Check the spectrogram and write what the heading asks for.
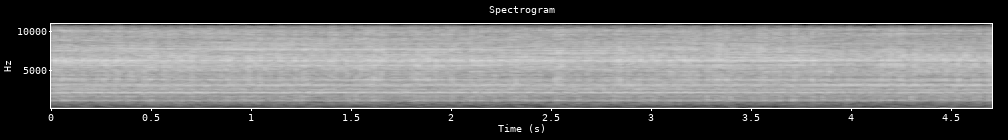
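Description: Homemade inverter buzzing steadily: a salvaged sound-system transformer driven from 12 V DC through a vibrating contact-point switch while it lights a 220 V bulb, with a low hum under a harsh high hiss.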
